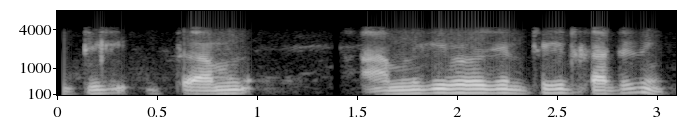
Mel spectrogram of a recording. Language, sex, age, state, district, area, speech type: Bengali, male, 30-45, West Bengal, Darjeeling, rural, conversation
